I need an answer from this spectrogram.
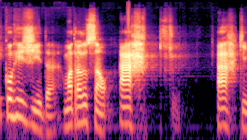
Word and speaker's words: ARC: ARC, o C é mudo.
